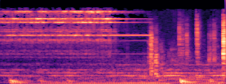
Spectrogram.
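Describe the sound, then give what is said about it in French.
A telephone rings with a steady electronic tone that holds through the whole clip at moderate volume, and a couple of brief knocks come in toward the end. “Un soir, j'ai reçu un appel de mon père.”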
